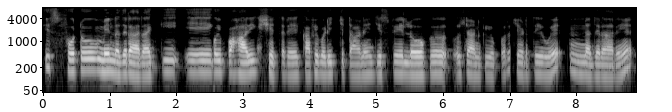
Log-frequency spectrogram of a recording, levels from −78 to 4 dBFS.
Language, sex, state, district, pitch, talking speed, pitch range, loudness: Hindi, male, Bihar, Muzaffarpur, 140 Hz, 190 wpm, 130-155 Hz, -19 LUFS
